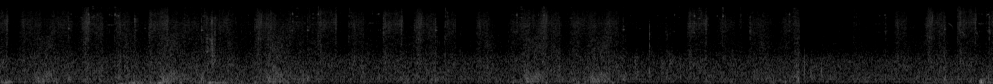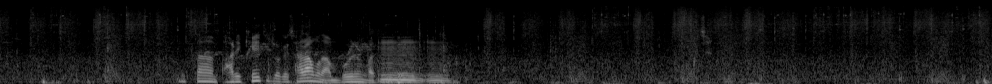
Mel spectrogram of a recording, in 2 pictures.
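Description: Footsteps crunch steadily over grass and gravel.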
